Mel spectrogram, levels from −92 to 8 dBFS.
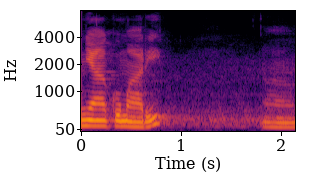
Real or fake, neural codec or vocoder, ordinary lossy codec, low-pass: real; none; none; none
